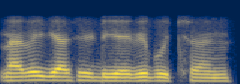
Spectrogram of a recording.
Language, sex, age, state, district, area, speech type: Punjabi, male, 18-30, Punjab, Hoshiarpur, urban, conversation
